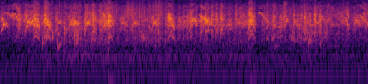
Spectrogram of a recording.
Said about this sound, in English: If you aren't interested in setting out bird feeders, installing a bird bath can be an entertaining alternative. These chattering, gregarious house sparrows may be the first to arrive.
